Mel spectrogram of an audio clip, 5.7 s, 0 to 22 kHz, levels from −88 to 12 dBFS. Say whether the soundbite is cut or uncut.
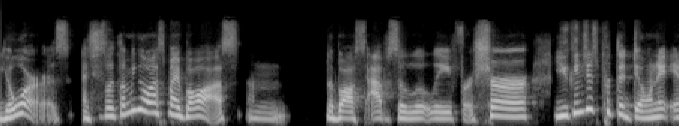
cut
